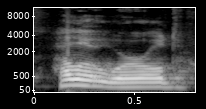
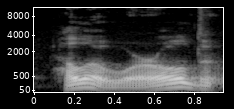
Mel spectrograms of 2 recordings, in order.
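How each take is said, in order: First: It is said with more excitement. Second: It is said as a confused question. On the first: The speaker is excited. "There's a little bit more excitement" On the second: The speaker is unsure why this is happening. "Like I'm confused why we're doing this"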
